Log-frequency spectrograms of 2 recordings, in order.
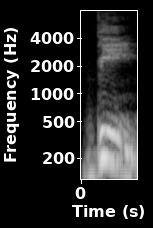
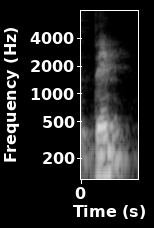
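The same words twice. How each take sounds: First: The word is said with a full, long vowel. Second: The word is said with a short, weak vowel. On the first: "Been turns into been" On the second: "Been turns into been"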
